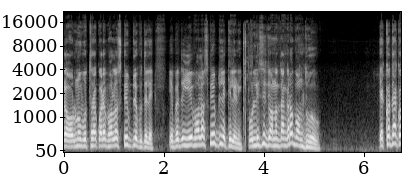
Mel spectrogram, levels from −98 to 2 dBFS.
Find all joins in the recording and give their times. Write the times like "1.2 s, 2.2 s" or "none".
3.6 s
